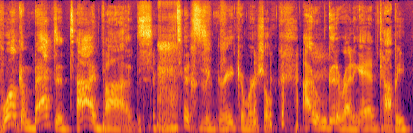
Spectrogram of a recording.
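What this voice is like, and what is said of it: TV commercial announcer voice. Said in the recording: “I didn't do a good commercial skit impression”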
